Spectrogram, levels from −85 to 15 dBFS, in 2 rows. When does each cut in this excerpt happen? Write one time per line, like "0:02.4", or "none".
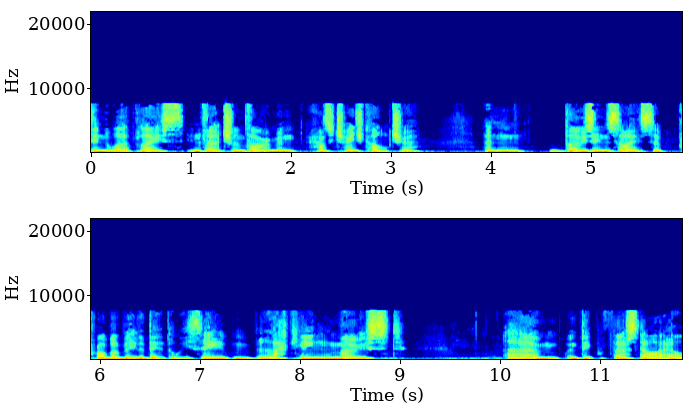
none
